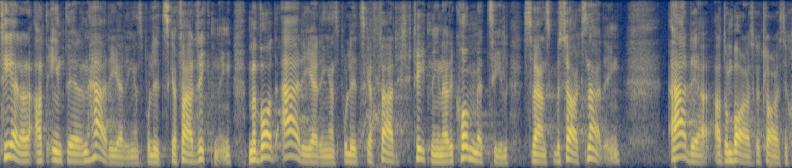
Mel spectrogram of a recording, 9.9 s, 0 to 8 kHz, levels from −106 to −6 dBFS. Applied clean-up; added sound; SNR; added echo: none; Zipper (clothing); 20 dB; none.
